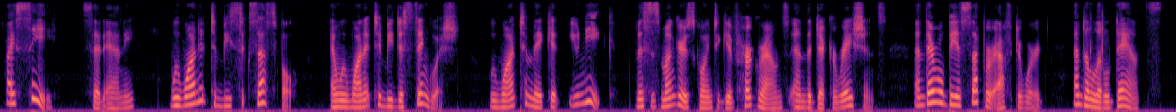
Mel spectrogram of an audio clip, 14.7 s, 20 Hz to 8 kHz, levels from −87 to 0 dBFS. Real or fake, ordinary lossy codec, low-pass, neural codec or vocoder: real; MP3, 64 kbps; 7.2 kHz; none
